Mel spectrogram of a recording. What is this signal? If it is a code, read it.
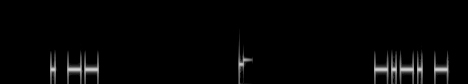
Morse code, heard as a keyed tone, about 28 wpm, 700 Hz. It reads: EM CT
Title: Top Two Letter Combinations in Words 28wpm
